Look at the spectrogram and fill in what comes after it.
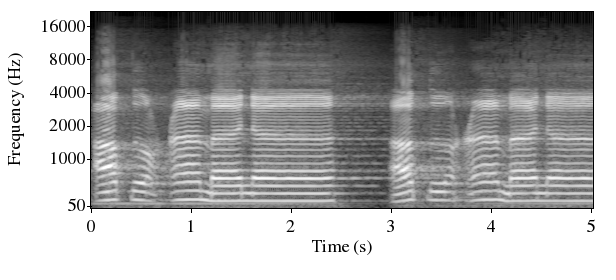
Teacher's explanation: yang mana ta ini makhrajnya berasal daripada lisan. Jadi lisan, tapi dia mempunyai sifat yang agak berat. Jadi lisan, ujung lidah berada di gigi depan bagian atas.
